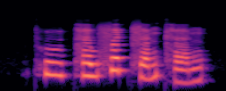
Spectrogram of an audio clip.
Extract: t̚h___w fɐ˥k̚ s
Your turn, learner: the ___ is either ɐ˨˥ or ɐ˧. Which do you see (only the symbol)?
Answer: ɐ˧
